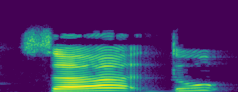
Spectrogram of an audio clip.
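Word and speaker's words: सधुक्कड़ी: See children, again one ka is halfly joined and one ka is written as fully. So one ka we will pronounce as halfly and next we will pronounce. Sadu-ik-kadi.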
